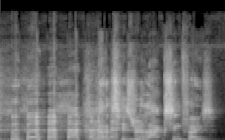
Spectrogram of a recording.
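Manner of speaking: high, drawn-out words through laughter; laughing. Real, not acted. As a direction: crack up while getting it out. Cracks up at own impression of son.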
